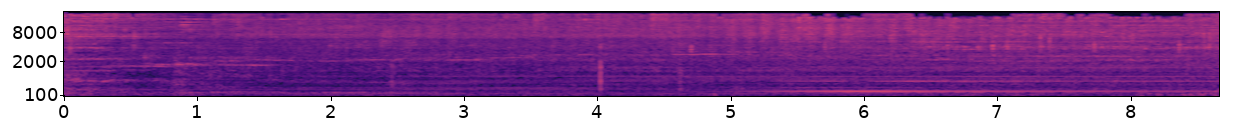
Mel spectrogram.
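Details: Noisy air conditioner that still cools, running in fan-only mode, heavy dust buildup inside: steady hum with a rough churning grinding undertone, then a droning tone joins in. Fixed by cleaning the unit.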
